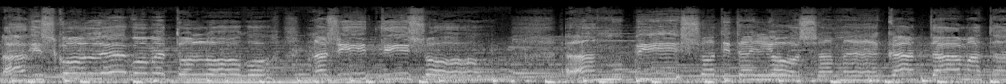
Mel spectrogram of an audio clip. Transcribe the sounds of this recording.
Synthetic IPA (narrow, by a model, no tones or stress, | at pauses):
nɐðiskolevomet̪oloɣo | nɐzit̪iso | amupisot̪it̪eʎosɐmekat̪amɐt̪ɐ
